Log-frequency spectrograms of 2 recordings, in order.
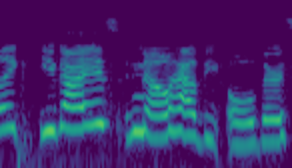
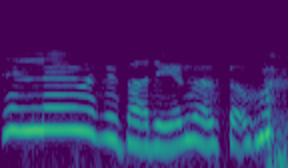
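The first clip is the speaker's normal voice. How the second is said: put-on voice. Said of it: "Let's talk like this the whole show".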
